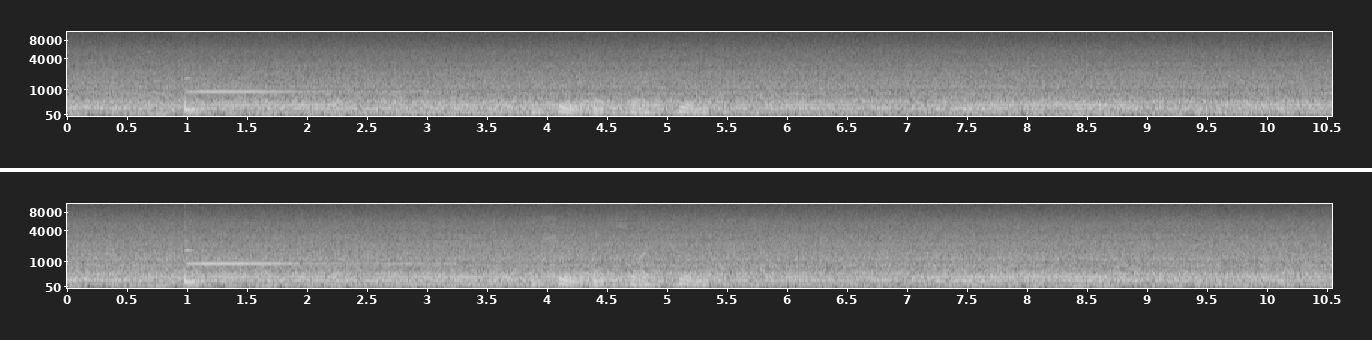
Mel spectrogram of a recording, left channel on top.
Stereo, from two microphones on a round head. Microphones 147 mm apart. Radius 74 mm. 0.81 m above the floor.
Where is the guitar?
80° right.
